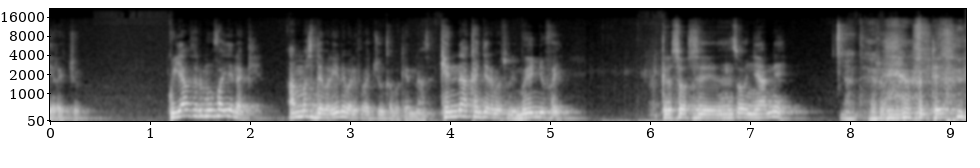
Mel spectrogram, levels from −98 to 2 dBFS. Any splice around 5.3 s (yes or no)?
yes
